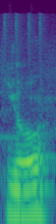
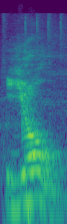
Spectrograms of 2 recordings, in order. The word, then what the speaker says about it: Yule: Yule. Yule. Like Yule? Yeah, like Yule log.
